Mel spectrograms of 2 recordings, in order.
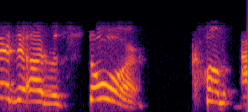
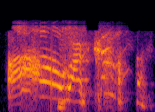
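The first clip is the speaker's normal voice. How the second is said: laughing disbelief; 9 semitones higher, much slower than usual. Real, not acted. Reliving mom's betrayal, laughing.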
